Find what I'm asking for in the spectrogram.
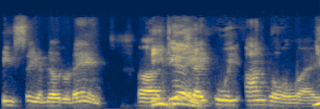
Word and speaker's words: Uiagalelei: So, Uiagalelei.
